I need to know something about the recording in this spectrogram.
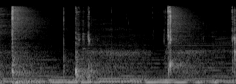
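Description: Background music with steady held low notes, over which a knife strikes lobster shell on a cutting board three times: near the start, a little under a second in, and near the end.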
